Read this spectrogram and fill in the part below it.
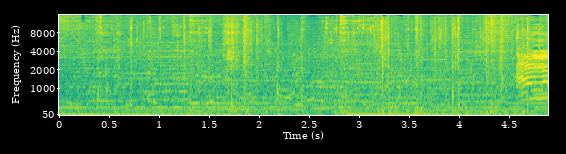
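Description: Hooves of Roach, Geralt's horse in The Witcher 3, clip-clop in a steady gallop rhythm under game music and some voice, with a brief whinny near the end.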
